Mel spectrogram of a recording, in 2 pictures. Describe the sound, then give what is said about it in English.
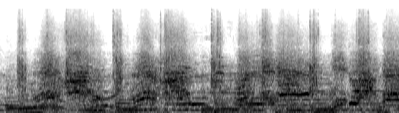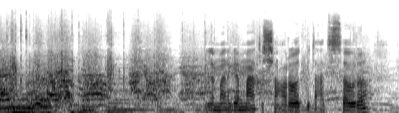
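A large protest crowd in Tahrir Square chants loudly in unison with a lead singer, repeating 'Irhal' ('go'), voices rising and falling in a steady, repeated rhythmic phrase, dense and continuous throughout. “one based on all the different chants that you'd hear in Tahrir, where at one point he would sing Irhal, Irhal, and the crowd would chant with him.”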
